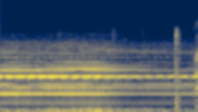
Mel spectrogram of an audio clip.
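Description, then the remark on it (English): A short, newly acquired siren sting plays loud and steady to open a segment, holding a bright, buzzing tone for a few seconds, with a brief hissing burst near the end and no one talking. “Got a new siren this week, too.”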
